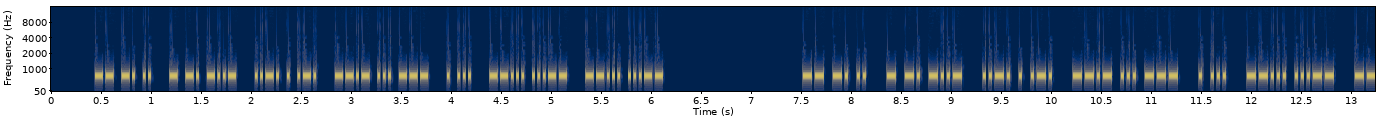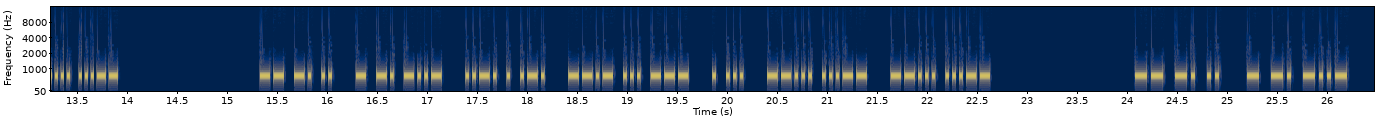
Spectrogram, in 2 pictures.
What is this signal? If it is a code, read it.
Morse code, heard as a keyed tone, about 40 wpm, 700 Hz. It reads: MNI TNX FER QSO ES 73 73 MNI TNX FER QSO ES 73 73 MNI TNX FER QSO ES 73 73 MNI TNX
